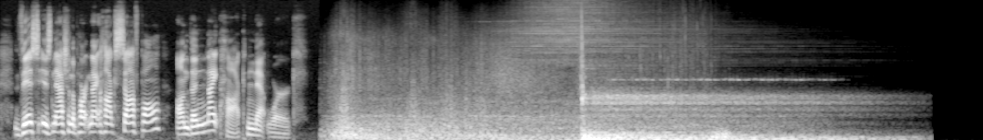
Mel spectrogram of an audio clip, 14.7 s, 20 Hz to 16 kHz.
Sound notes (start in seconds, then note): 4.8 logo whooshing; 8.7 logo thudding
